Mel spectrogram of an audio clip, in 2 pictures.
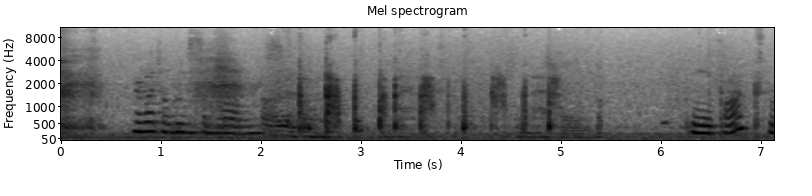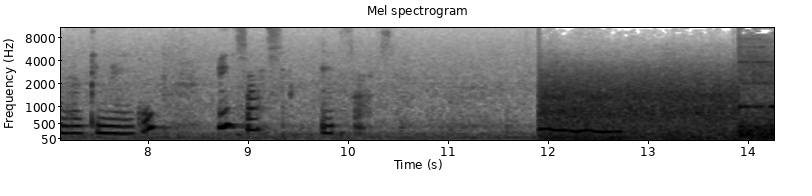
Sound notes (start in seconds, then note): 2.2 bad beatboxing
